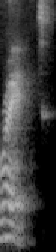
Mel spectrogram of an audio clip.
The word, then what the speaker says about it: read: igual pero se pronuncian reds como el color okay airways cien años de soledad break years ago lo leí se escribe igual pero se pronuncia red como el color ok tened en cuenta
